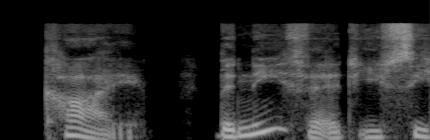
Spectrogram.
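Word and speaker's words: καί: word it says Kai this is the phonetic version of the Greek word it's anglicized this is how it's pronounced Kai beneath it you see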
